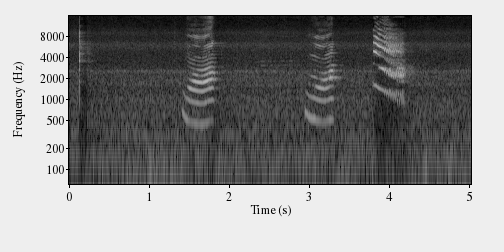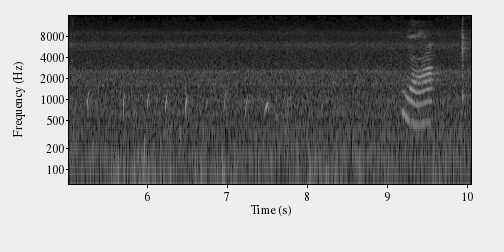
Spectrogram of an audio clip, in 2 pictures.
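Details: Alexandrine parakeet, a talking pet bird, calls during a massage: rising nasal squawks spaced a few seconds apart, one louder harsh screech, and faint ticking notes in between.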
